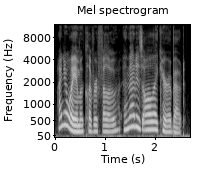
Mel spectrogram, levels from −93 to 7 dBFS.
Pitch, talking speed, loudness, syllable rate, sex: 225 Hz, 310 wpm, -16 LUFS, 7.0 syllables/s, female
